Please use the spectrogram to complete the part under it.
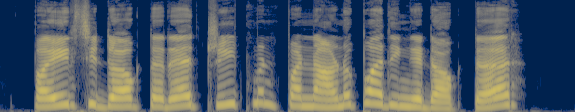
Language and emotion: Tamil, angry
